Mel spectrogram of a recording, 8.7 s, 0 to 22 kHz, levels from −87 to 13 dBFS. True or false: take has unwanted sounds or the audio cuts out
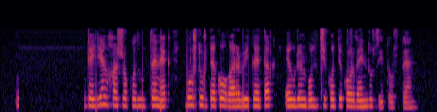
false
